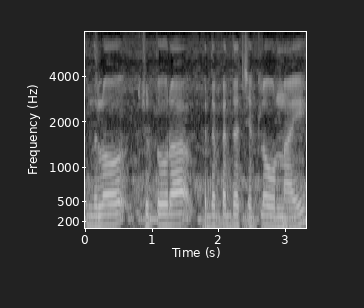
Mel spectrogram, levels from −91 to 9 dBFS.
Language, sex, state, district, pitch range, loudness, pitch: Telugu, male, Andhra Pradesh, Krishna, 140-150 Hz, -21 LUFS, 145 Hz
